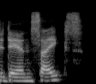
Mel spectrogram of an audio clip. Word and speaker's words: Dan Sykes: Because today we are talking to Dan Sykes.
